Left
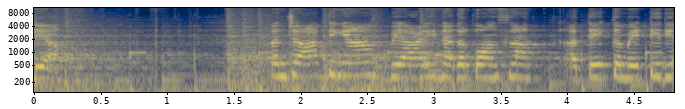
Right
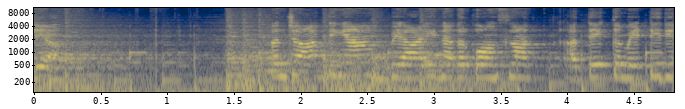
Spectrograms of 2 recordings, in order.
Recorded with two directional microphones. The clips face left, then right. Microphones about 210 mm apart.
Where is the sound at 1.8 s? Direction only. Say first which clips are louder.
Left 5 dB; 25° left (ahead or behind).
